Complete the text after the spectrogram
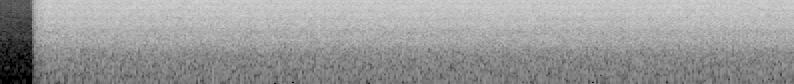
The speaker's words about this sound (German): Das ist, man muss es ganz offen sagen, wieder ein saftiges, weißes Rauschen wert.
